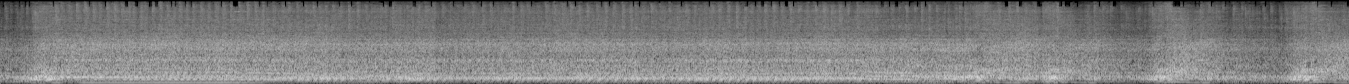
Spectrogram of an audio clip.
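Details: 1986 Yamaha YZ125 two-stroke barn-find dirt bike, previously bogging with no power, after fix: crisp idle picking up cleanly on each throttle blip, no bogging or stumbling, not smoking excessively; normal running.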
